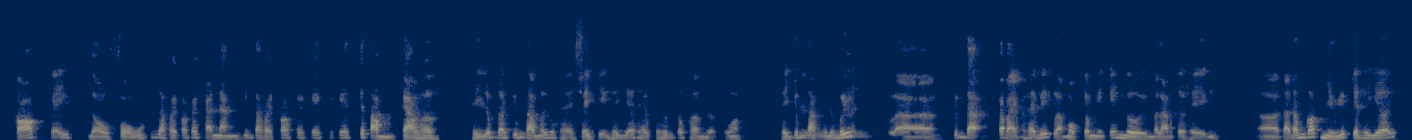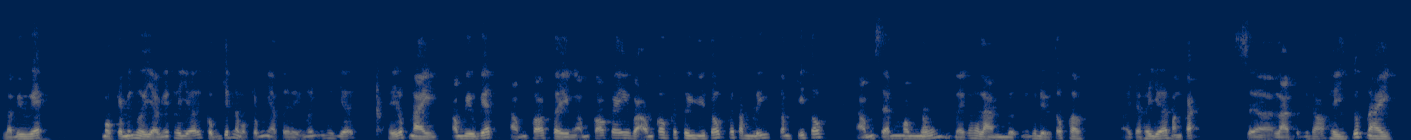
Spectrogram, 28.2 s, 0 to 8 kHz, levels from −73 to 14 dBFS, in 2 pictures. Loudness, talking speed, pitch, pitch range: -28 LUFS, 320 wpm, 130 Hz, 115-155 Hz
